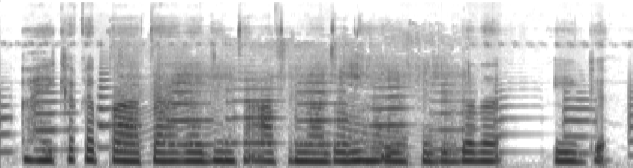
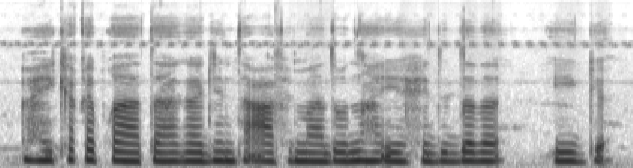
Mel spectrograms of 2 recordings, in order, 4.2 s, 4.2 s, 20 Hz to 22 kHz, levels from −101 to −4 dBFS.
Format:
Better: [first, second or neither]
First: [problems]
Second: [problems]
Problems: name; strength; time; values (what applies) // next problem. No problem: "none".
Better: second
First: noise reduction (neural mask model RNNoise)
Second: none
